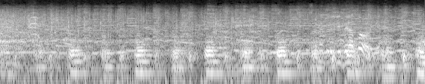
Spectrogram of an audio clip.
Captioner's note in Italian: applausi e grida di gioia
